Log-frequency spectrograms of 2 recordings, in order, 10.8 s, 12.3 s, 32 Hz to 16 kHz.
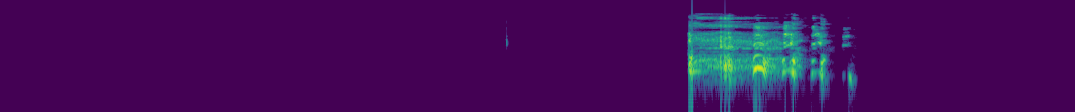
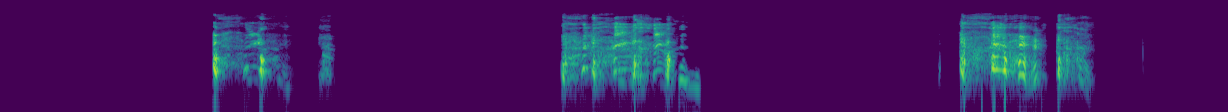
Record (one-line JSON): {"cough_length": "10.8 s", "cough_amplitude": 32768, "cough_signal_mean_std_ratio": 0.24, "three_cough_length": "12.3 s", "three_cough_amplitude": 31337, "three_cough_signal_mean_std_ratio": 0.29, "survey_phase": "beta (2021-08-13 to 2022-03-07)", "age": "65+", "gender": "Male", "wearing_mask": "No", "symptom_cough_any": true, "smoker_status": "Current smoker (11 or more cigarettes per day)", "respiratory_condition_asthma": false, "respiratory_condition_other": true, "recruitment_source": "REACT", "submission_delay": "1 day", "covid_test_result": "Negative", "covid_test_method": "RT-qPCR", "influenza_a_test_result": "Negative", "influenza_b_test_result": "Negative"}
